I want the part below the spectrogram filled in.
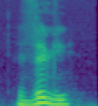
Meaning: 1. hairy 2. villous
- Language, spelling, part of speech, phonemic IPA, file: French, velu, adjective, /və.ly/, Fr-velu.ogg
